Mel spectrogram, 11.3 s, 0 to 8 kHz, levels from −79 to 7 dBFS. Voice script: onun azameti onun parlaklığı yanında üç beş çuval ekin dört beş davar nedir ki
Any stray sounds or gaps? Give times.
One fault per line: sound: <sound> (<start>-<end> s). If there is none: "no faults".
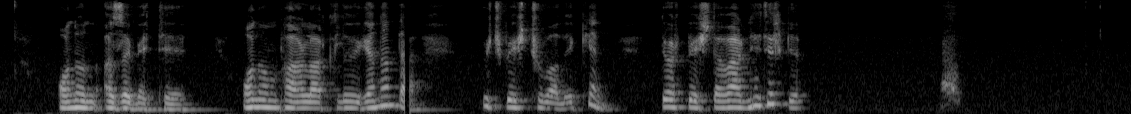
sound: dropout (4.0-4.1 s)
sound: bark (9.4-9.6 s)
